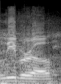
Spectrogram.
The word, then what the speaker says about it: libero: So I pronounce it libero. The word is Italian and it means free, and so pronunciation in Italian would be libero.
